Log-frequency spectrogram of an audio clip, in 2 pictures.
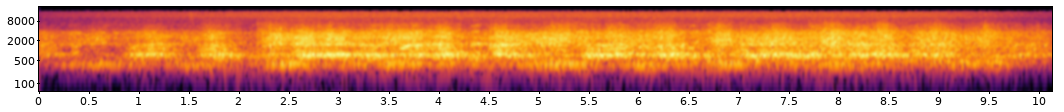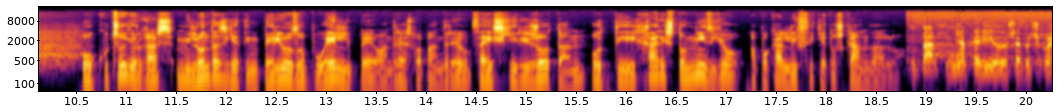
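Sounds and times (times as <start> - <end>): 
crowd chanting at a rally: 0.0 - 10.6
speech: 10.6 - 20.2.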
